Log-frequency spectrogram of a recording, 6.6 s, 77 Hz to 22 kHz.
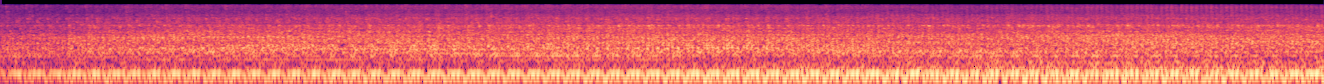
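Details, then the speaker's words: Wanderlodge RV bus, Detroit Diesel 8V92TA after four new pistons and liners, idling after first test drive to cool the turbo: deep, even diesel idle, steady beat near 200 per minute, no knocks, misses or rattles. Normal idle. "gonna let it run for the turbo to cool down"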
